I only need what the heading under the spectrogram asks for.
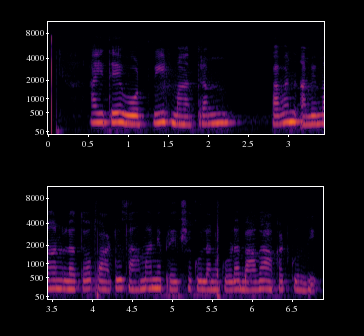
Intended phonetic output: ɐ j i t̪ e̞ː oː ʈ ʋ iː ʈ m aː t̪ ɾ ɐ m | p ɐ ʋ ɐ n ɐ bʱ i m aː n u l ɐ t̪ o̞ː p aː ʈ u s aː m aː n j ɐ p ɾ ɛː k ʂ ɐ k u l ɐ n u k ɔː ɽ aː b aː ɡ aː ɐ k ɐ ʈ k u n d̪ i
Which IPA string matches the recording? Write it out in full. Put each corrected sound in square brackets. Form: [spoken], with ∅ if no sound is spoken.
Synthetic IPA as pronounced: ɐ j i t̪ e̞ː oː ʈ ʋ iː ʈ m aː t̪ ɾ ɐ m | p ɐ ʋ ɐ n ɐ bʱ i m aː n u l ɐ t̪ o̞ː p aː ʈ u s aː m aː n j ɐ p ɾ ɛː k ʂ ɐ k u l ɐ n u k [uː] ɽ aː b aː ɡ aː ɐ k ɐ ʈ k u n d̪ i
